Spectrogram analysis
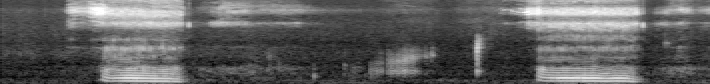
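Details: Baby snoring in sleep: two loud, rattling snores on breathing in, separated by quiet breathing.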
